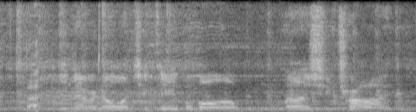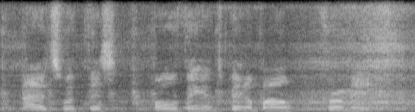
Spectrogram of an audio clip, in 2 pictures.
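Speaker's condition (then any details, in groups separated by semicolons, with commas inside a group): Parkinson's disease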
